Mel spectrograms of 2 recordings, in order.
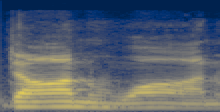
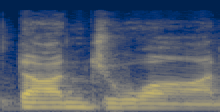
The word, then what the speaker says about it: Don Juan: for he except for his pronounce his pronunciation of Don Juan was Don Jan and that kind of that kind of irked me a little bit but that's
